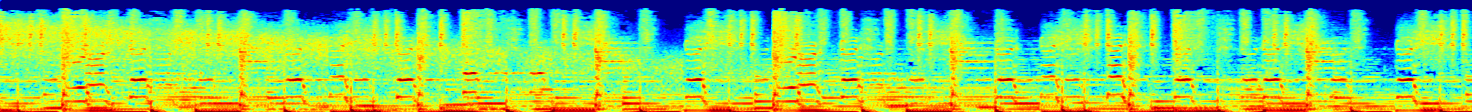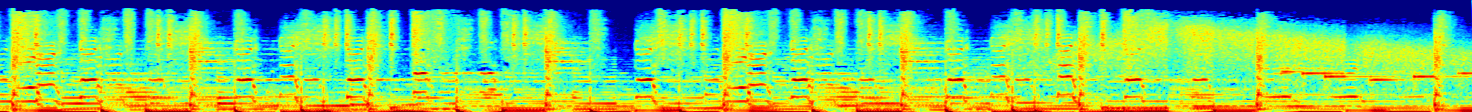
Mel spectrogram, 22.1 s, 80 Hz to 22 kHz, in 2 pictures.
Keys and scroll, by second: 18.5 g, 18.6 y, 20.3 shift+g, 20.4 z.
